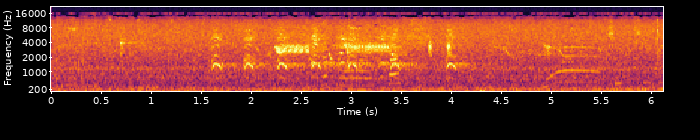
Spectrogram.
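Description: Wild birds calling: a quick run of short repeated notes about three a second, two harsh raspy calls in the middle, and a single rising whistled note near the end, over a steady low background noise.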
